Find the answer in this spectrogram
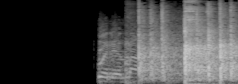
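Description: Dead silence, then about a second in a rapid run of sharp percussive hits starts and grows louder, with a harder hit near the end. It is the opening of an edited-in music sting that leads into a title card.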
